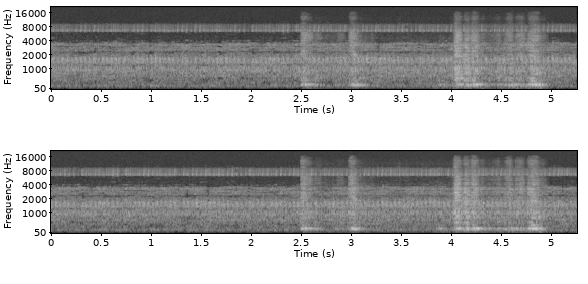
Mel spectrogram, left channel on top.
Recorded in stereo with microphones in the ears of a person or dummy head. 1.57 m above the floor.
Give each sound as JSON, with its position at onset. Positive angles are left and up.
{"t": 2.5, "sound": "writing", "side_deg": -35, "distance_m": 1.9}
